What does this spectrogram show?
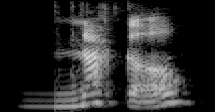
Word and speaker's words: knuckle: so nat is gn knuckle those are your knuckles on your hand is kn schooner is just n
